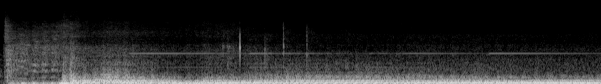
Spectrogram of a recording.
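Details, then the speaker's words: Supercharged Lexus IS F, first start after install: engine catches and settles into a rough, uneven, lumpy idle like one cylinder dead; misfire traced to a disconnected coil on one spark plug. "but it sounds like it's misfiring, like a whole cylinder is not fucking firing."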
